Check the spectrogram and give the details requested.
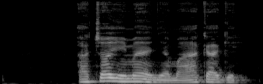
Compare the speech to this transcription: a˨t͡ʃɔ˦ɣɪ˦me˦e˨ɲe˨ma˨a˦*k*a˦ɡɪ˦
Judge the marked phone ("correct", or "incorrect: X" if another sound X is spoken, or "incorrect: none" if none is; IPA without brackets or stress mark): correct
